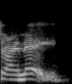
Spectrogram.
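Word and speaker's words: Caarne: that all the time my name is spell as you will know c-a-a-r-n-e yeah but it is pronounced charnay so this whole evolution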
